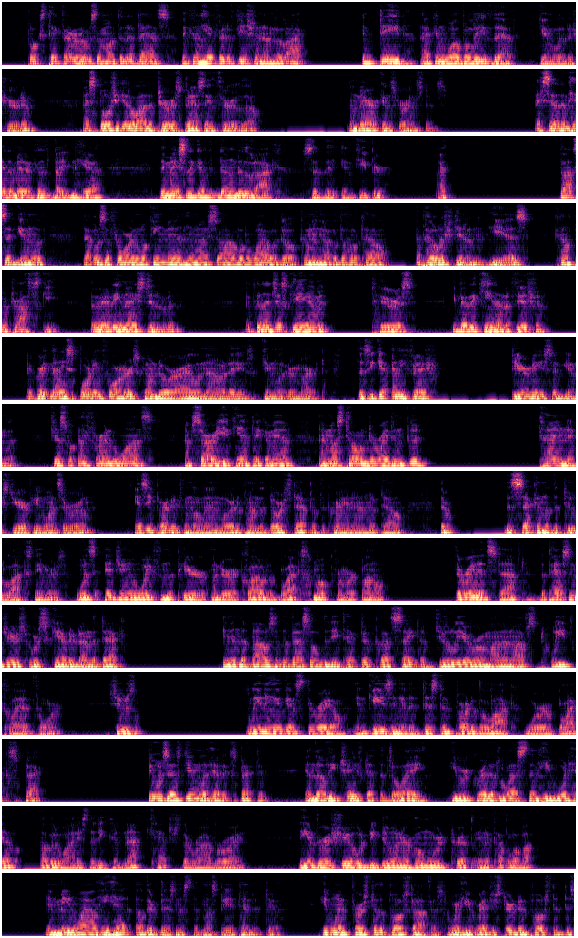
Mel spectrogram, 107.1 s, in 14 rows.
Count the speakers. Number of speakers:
one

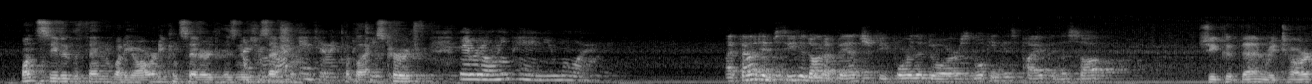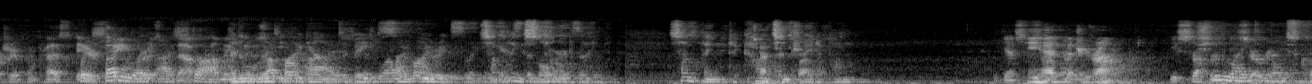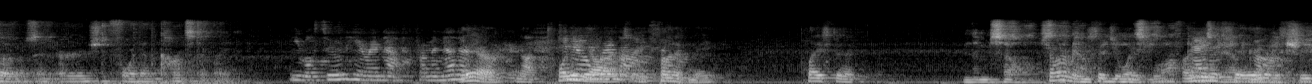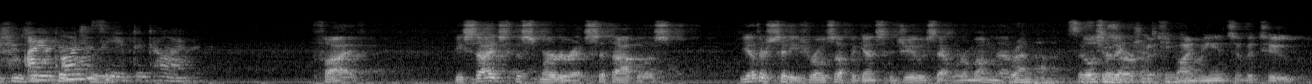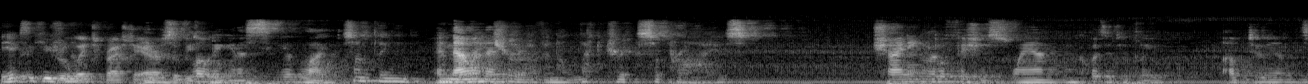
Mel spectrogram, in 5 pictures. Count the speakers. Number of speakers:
ten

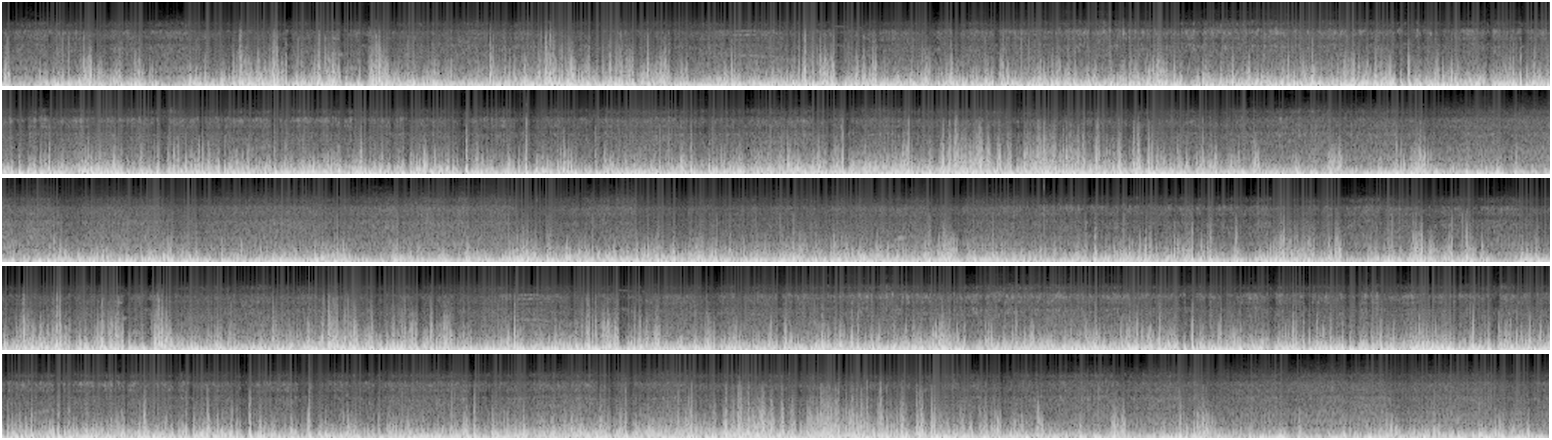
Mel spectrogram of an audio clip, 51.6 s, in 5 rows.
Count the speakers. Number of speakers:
zero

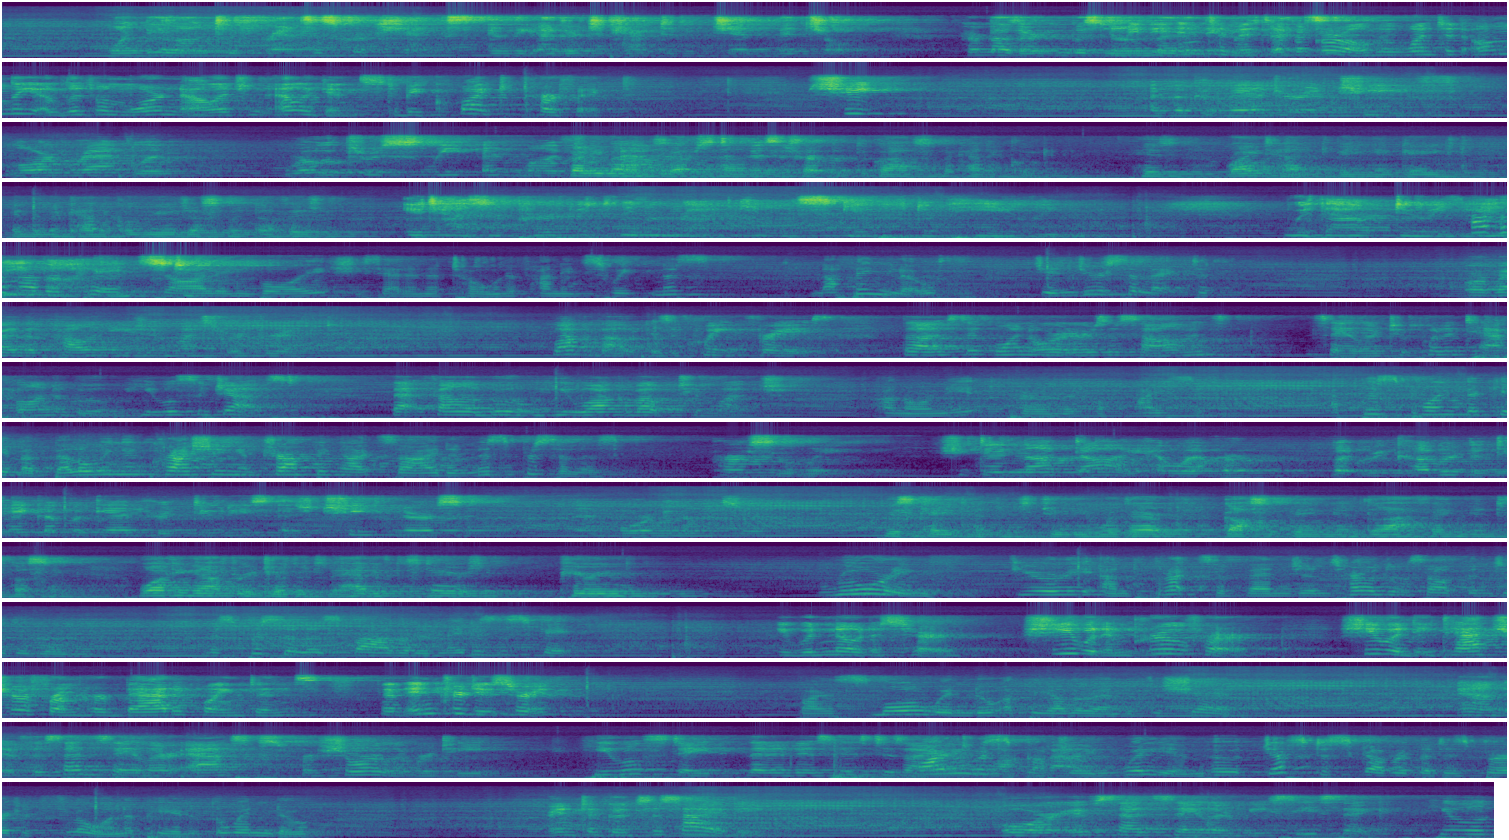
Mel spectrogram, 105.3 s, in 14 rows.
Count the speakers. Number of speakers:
seven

